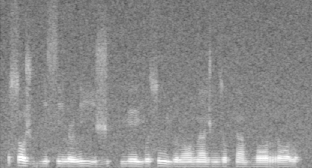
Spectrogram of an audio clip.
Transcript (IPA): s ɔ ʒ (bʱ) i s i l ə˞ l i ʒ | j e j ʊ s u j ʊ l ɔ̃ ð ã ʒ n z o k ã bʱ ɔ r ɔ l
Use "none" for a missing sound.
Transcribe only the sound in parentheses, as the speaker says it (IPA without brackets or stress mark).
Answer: bʱ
